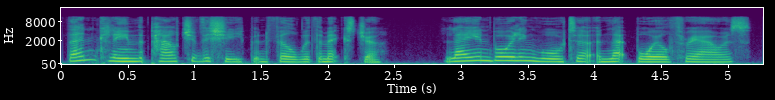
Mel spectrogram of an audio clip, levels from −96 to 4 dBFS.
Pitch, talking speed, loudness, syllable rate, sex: 210 Hz, 240 wpm, -17 LUFS, 5.4 syllables/s, female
